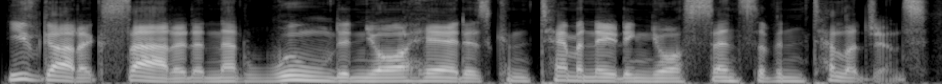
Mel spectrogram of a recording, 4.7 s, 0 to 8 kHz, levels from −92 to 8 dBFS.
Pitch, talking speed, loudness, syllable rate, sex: 130 Hz, 190 wpm, -20 LUFS, 5.9 syllables/s, male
